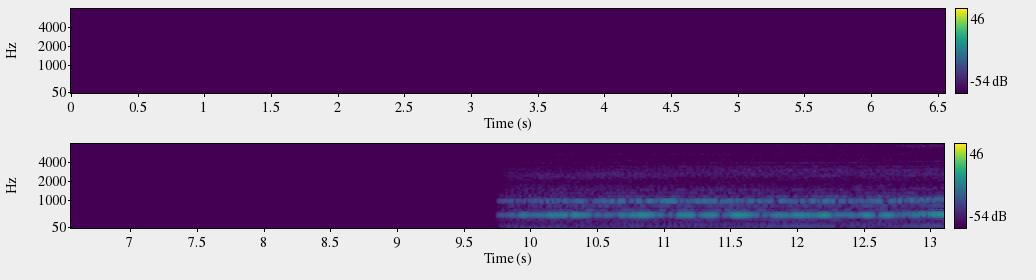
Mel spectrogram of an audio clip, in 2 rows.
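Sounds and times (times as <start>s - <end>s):
bass ambience: 9.8s - 13.1s.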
